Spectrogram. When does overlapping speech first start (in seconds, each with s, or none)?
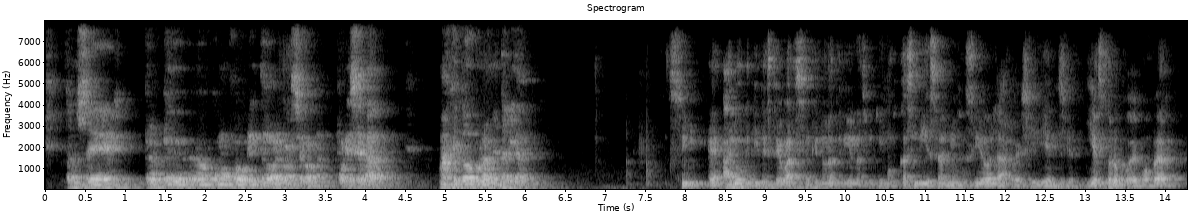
none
